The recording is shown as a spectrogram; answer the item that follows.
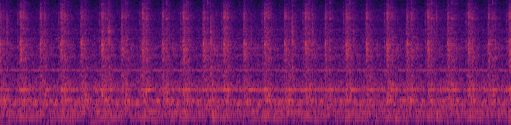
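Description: A sewing machine stitches steadily, its needle hammering in a fast, even mechanical rhythm with a constant motor whir, close and continuous throughout.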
